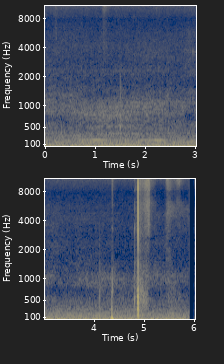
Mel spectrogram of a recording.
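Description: Low steady background hum, with two sharp taps about half a second apart near the end, fingertips tapping on a smartphone screen.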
